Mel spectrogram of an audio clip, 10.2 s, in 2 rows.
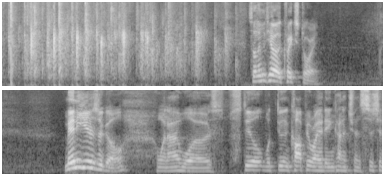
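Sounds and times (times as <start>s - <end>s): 
audience applause: 0.0s - 3.2s
speech: 3.3s - 4.3s, 5.9s - 10.1s.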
